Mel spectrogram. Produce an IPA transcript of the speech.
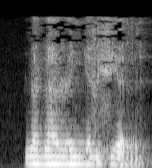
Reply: ɳaɳaɭ ə ɲɛvfʲɐr

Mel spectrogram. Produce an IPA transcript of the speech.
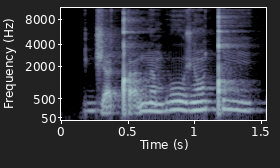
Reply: d͡ʒa̰˨ǃa̰˨ nɐ̃˨boː˦˨ʒɔ̃˦ ǃi˦˨

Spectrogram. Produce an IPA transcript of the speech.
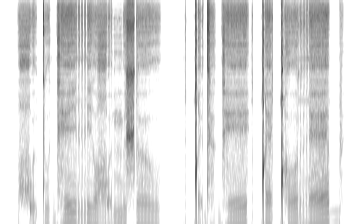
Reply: χʷḛtʷeɡʱei̯ riu̯ʁʷḛmʏʃ ɾɵu̯ | ǃɛ̰dʱʏɡʱe | ǃɛǃʰo rɛb

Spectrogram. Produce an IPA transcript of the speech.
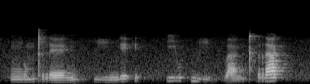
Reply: ŋo˦˥mtrɛː˧ŋɯ˥˩k̚ piː˧ŋe˥˩ʔ | ju˦˥k̚biː˨˩p̚ wa˩˦ŋkʰra˥˩k̚

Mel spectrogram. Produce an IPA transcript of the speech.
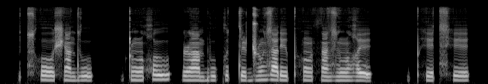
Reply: t͡sʰoʃãdu | ʈũχu | ɭã bukʊ tɪɖ͡ʐũza ɾɪpʰõθã zũʁɪ | pʰɪt͡sʰɪ

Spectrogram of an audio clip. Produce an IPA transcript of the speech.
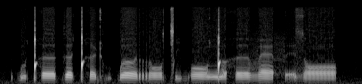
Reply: ɓʊǃʰɜː kɜǃʰɜɖʱṵ ɓʌːrɔːǀi bɔːŋ͡ǃʌhɜː væ fɛ̰ zɒː

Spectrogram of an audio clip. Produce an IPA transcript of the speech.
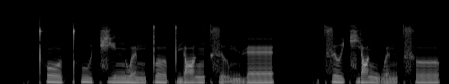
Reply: t̪ʰo˥˨ʊ̯ t̪ʰu˥˨ t͡ɕi˦nwə˨˦nt̪ɤ˥˨ t̪jɑ˦ŋt͡sɹ̩˨˩mɥɛ˦ | t͡sɹ̩˥˨t͡ɕjɑ˥˨ŋwə˨˦nt͡sʰɤ˦

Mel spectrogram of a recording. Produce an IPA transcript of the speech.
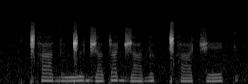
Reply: ǁʰa dœŋ͡ǁɨd͡ʒaʈa d͡ʒadaʈ ǁʰa t͡ʃek

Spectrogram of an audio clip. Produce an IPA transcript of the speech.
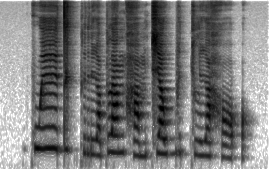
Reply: kweː˥˩de˥˩k̚ pri˩˦a̯pla˦˥ŋha˩˦mt͡ɕa˦˥w bi˥˩t̚kli˧a̯hɔ˨˩ʔ

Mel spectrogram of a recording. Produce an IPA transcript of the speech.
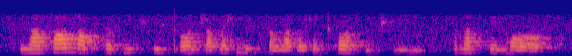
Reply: ðe tˤʉtˤɑ pʰəfit͡ʃʰʉʒ tʼɔd͡ʒɘ dˤəʃmʉ tʰʌvodˤəʒɾi kʰɔtʼʉ t͡ʃʼi | zˤətʰe mɔ

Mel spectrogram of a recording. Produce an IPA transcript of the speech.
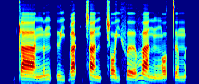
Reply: ʈaː˨˩ ŋə˧ŋʔɨ˨˩jɓa˦˥k̚ca˨˩n cɔ˨˩˨jfəː˨˩˦va˨˩n ŋɔ˧t̪ə˧m

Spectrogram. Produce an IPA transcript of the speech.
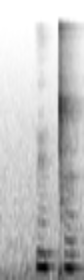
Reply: pẽpǀœ

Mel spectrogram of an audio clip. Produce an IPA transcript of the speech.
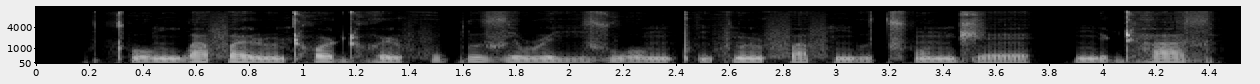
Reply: tʼoŋ wafaɭ ũʈʰɔɖʱɤɭfup ɾɯziwɭiːz woŋpʼif ɾũɭfafŋɯ t͡sʼõnd͡ʒɛ | ŋiɖʱaz

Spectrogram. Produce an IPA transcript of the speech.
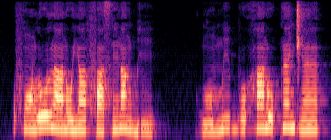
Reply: fɔ̃˧lo˦lã˧ ɾo˧jã˧ fa˨sĩ˨˦ɾã˦˨ɡ͡bi˨ | ɡɔ̃˨mi˧ bo˧hã˦ɾo˧ kɛ̃˦d͡ʒɛ̃˧

